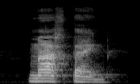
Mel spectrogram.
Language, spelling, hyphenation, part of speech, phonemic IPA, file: Dutch, maagpijn, maag‧pijn, noun, /ˈmaxpɛin/, Nl-maagpijn.ogg
- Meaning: stomachache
